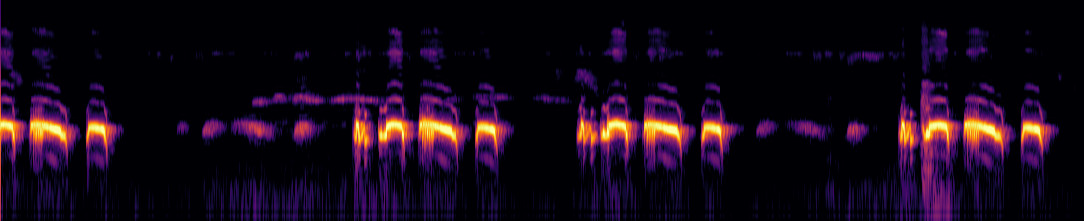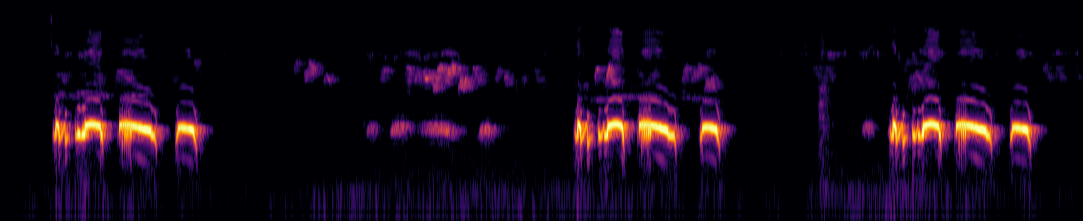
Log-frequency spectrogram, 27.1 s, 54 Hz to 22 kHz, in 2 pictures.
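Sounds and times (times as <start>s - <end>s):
dove cooing: 0.0s - 1.6s, 2.5s - 13.3s, 14.2s - 16.2s, 18.1s - 20.0s, 20.7s - 22.8s, 24.3s - 26.7s.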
